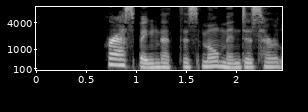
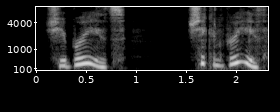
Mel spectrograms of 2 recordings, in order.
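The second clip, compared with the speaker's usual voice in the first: ordinary delivery, nothing marked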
